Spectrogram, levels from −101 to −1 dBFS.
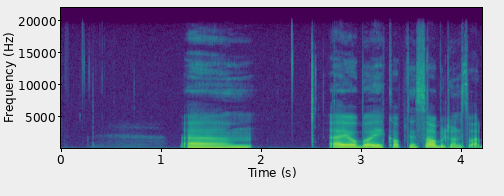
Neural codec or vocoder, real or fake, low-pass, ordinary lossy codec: none; real; 19.8 kHz; none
